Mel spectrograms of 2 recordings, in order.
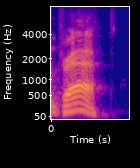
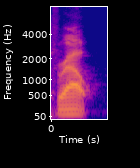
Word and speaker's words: draft: Yeah, we final draft. It is It's draft. Oh, draft. Because it's it's it's English. It's spelled drought, but it's draft.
